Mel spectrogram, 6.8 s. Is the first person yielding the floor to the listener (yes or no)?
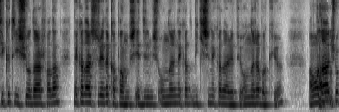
no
